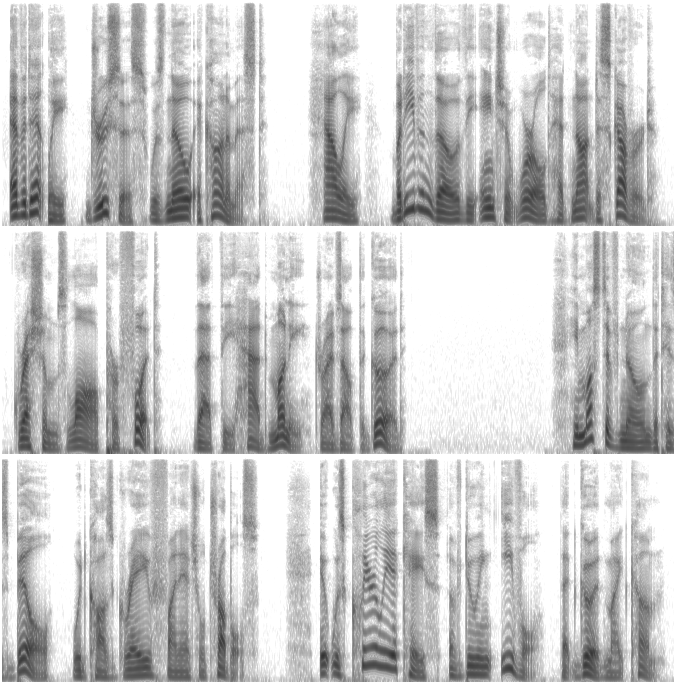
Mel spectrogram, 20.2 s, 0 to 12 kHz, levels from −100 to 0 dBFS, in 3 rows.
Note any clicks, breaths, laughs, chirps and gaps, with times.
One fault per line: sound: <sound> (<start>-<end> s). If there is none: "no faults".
no faults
